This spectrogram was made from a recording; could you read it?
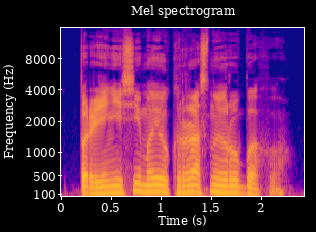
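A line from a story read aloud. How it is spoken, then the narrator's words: Calm command. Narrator (Russian): Тот спокойно приказал старшему матросу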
